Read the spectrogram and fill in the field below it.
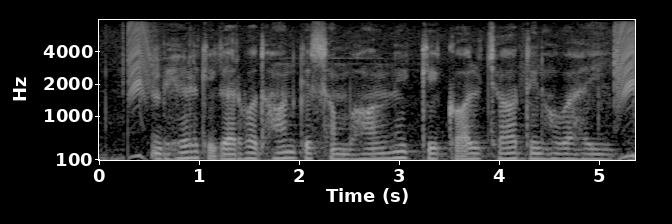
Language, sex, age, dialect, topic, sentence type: Magahi, male, 18-24, Central/Standard, agriculture, statement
